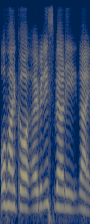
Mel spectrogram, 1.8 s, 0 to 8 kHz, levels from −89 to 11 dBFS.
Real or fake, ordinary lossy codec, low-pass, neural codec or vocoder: fake; none; 7.2 kHz; codec, 16 kHz, about 1 kbps, DyCAST, with the encoder's durations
